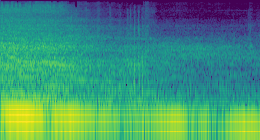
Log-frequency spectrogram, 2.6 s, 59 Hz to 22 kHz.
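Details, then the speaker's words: 2014 Ford Escape in park on ramps, after fixing a leaking charge pipe at the bottom hose elbow (intercooler to throttle body): the engine revs, then falls back with a soft internal blow-off valve release. Boost now holds; normal turbo operation. "so I can already hear even in park that the internal blowoff valve have something to release"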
